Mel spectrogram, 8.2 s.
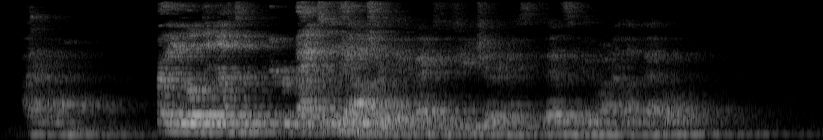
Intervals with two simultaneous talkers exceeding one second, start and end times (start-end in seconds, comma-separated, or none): none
